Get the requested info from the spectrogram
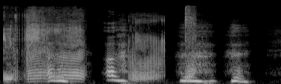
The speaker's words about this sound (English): The farting scares me. I'm not going back in there. Farting is normal. That's it. Probably just indigestion.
